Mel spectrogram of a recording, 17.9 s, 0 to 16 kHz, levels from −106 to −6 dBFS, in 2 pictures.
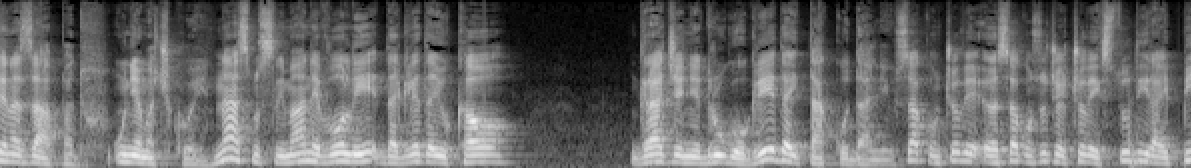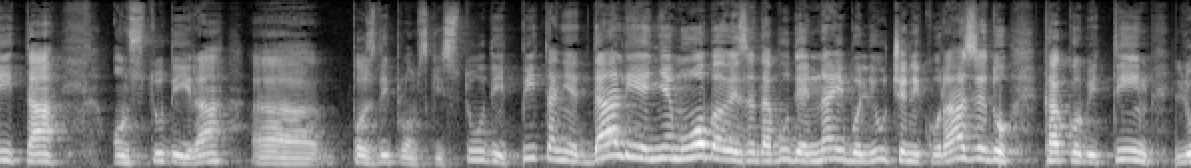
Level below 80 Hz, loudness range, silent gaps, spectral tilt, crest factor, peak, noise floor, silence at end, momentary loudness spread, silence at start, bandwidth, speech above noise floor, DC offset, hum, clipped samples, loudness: -60 dBFS; 5 LU; none; -5 dB/octave; 20 dB; -2 dBFS; -64 dBFS; 0 s; 10 LU; 0 s; 15.5 kHz; 42 dB; under 0.1%; none; under 0.1%; -23 LUFS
